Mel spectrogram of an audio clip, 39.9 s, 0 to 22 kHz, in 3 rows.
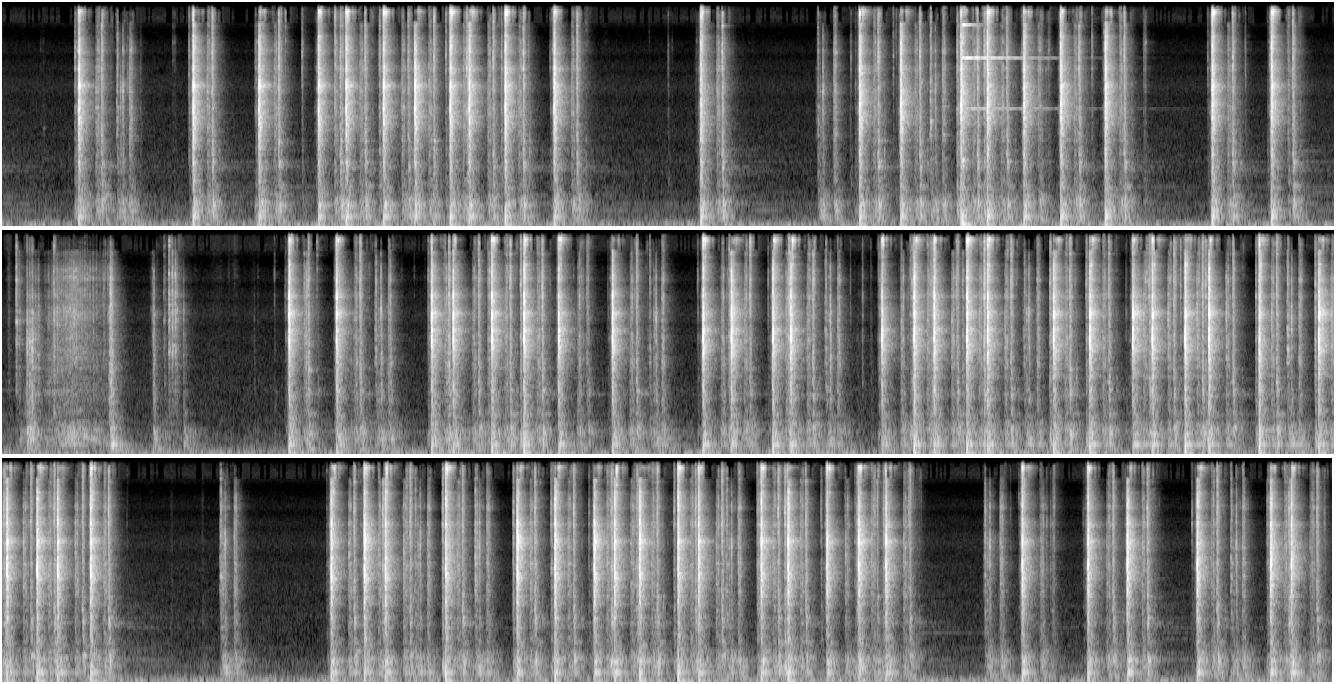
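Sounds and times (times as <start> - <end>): typewriter keystroke clacks: 0.8 - 5.9, 8.2 - 11.4, 16.1 - 27.8, 29.9 - 35.8, 36.4 - 39.9
typewriter margin bell ring: 9.6 - 11.4.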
